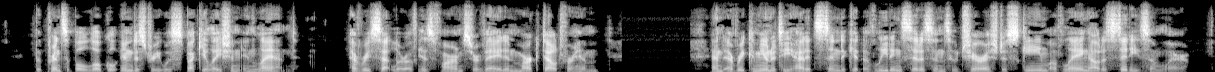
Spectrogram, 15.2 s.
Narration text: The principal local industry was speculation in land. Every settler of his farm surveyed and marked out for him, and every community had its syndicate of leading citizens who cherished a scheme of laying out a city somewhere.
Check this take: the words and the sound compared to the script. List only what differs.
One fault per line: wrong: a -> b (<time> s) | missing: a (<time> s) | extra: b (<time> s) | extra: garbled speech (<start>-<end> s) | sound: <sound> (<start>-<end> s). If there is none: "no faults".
no faults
